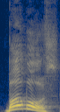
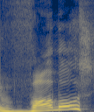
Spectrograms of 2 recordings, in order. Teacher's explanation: V's are typically pronounced as B's.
